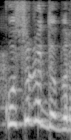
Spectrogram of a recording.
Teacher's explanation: ஓகேங்களா, இப்போ என்ன சொல்கிறாங்க அப்படின்னா குசுடு துபுரு அதாவது கசட தபரன்னு சொல்லி வல்லினம் பார்த்தீங்க இல்லையா, அந்த வல்லினத்தில் இருக்கிற உகரம் மட்டும்தான் குறைஞ்சு ஒலிக்குதுன்னு சொல்கிறாங்க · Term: குற்றியல் உகரம்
